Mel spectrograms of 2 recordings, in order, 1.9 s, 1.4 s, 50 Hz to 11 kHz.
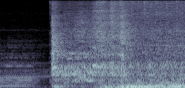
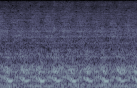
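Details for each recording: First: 1979 MGB, cold start after oil check and battery charge; engine catches and settles into an even low idle that rises slightly and levels out as it warms, temp gauge not yet reading; normal cold idle. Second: 1979 MGB long kept in the family, choke set and fuel pump heard priming: even starter churn about six beats a second with no firing catch; cranks but won't start on bad old fuel.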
